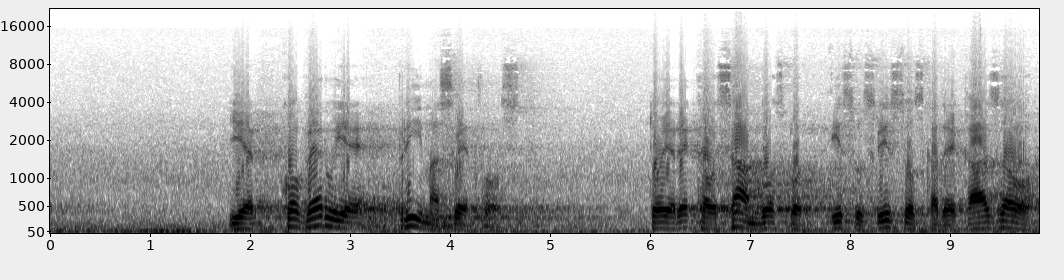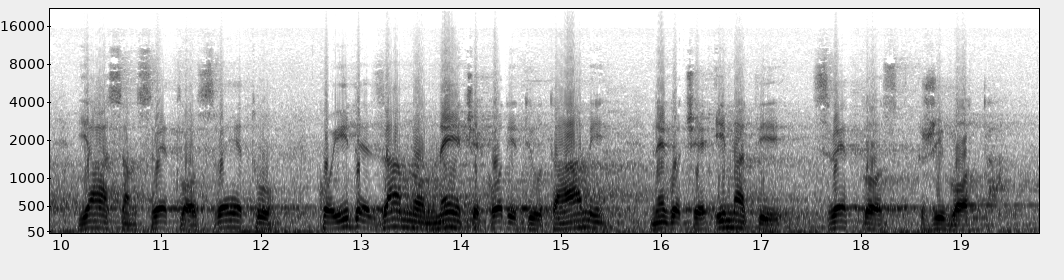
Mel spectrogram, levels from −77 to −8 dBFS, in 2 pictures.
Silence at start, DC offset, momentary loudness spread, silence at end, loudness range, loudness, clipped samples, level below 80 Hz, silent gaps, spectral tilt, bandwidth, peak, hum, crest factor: 0 s; 0.8%; 15 LU; 0 s; 3 LU; -9 LUFS; 3%; -24 dBFS; none; -7.5 dB/octave; 11.5 kHz; 0 dBFS; none; 10 dB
